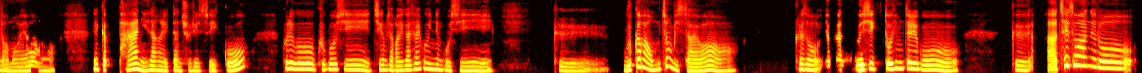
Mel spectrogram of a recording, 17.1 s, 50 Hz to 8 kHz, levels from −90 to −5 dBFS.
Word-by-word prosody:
넘어요. 155 -2 -4 1.0
그러니까 210 -3 +1 0.2
반 215 +1 +3
이상을 180 +1 0
일단 160 0 -4
줄일 160 0 -6
수 160 +1 -10
있고 170 - 0 0.5
그리고 230 -3 +3
그곳이 200 -4 -1
지금 200 +5 -2
저희가 185 0 -1
살고 235 +2 -1
있는 215 -3 +1
곳이 165 -2 -3 0.9
그 155 +5 -7 0.4
물가가 245 - +4
엄청 215 - -1
비싸요. 165 -2 -1 0.8
그래서 210 -2 +1 0.2
약간 200 +2 -4 0.2
외식도 225 +2 +5
힘들고 195 -9 +2 0.7
그 180 -3 -3 0.3
아 - - +5
최소한으로 330 -9 +2
195 Hz, 215 characters per minute, -20 LUFS, 170-230 Hz, 1.0 s, 외식도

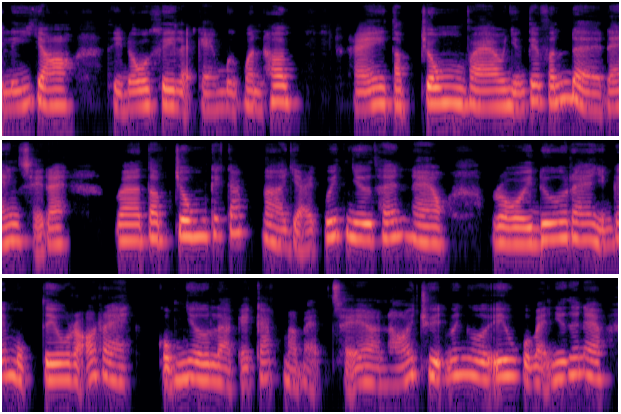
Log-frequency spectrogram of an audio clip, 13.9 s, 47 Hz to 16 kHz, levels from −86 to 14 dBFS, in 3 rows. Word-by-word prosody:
lý 165 +1 -3
do 185 -3 +2 0.2
thì - - -6
đôi 170 +3 +1
khi 180 -1 +2
lại 165 - -5
càng 155 0 -8
bực 160 -2 -8
mình 175 -2 -4
hơn. 215 +3 +3 0.4
Hãy 180 +4 0
tập 180 - -1
trung 200 0 +5
vào 175 -2 0
những 165 -3 -1
cái 220 - +1
vấn 215 +3 0
đề 165 -11 +1
đang 180 +6 -2
xảy 205 - -6
ra 180 +1 -2 0.4
và 210 0 +2
tập 220 +1 +1
trung 245 -1 +7
cái 265 - -4
cách 290 0 -3
mà 205 -5 -2
giải 155 -1 -6
quyết 245 +3 +2
như 220 -3 +6
thế 225 0 +1
nào, 200 -7 -2 0.3
rồi 180 -1 +3
đưa 215 +5 +5
ra 220 -2 -1
những 170 -5 -2
cái 225 - -4
mục 195 -7 -1
tiêu 195 0 +5
rõ 200 +3 -1
ràng, 200 -7 -3 0.2
cũng 175 +4 -1
như 205 -3 +2
là 175 -3 -2
cái 160 +1 -8
cách 215 +1 -8
mà 190 - -8
bạn - - -13
sẽ, - - -6
à, 175 -1 -4
nói 165 +8 -6
chuyện 215 -5 +2
với 235 - 0
người 230 -4 +1
yêu 230 +1 +4
của 180 - 0
bạn 175 +1 -4
như 210 +2 +1
thế 250 - 0
nào. 230 -4 -2
195 Hz, 260 wpm, -21 LUFS, 175-220 Hz, 0.4 s, trung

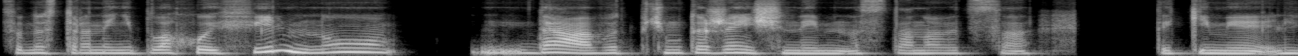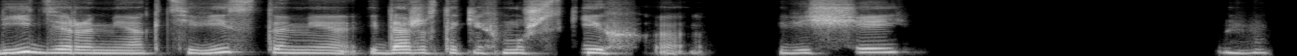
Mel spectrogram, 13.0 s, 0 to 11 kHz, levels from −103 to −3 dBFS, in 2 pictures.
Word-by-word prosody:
с - - -16
одной 185 0 -2
стороны 180 +2 -3
неплохой 175 +1 -1
фильм, 240 - +3
но, 235 +2 +2 0.4
н-да, 195 -3 +2
вот 170 -1 -5
почему-то 185 +3 -1
женщины 170 -4 +3
именно 160 -1 -2
становятся 165 -1 -6 0.6
такими 160 -1 0
лидерами, 185 -1 +3
активистами 185 +1 -2
и 180 - -5
даже 190 +2 +4
в - - -5
таких 185 -3 -5
мужских, 185 +2 0
э, - - -10 0.5
вещей. 220 +6 +1 1.5
Мгм. 195 -1 -7
180 Hz, 105 wpm, -23 LUFS, 165-200 Hz, 1.5 s, даже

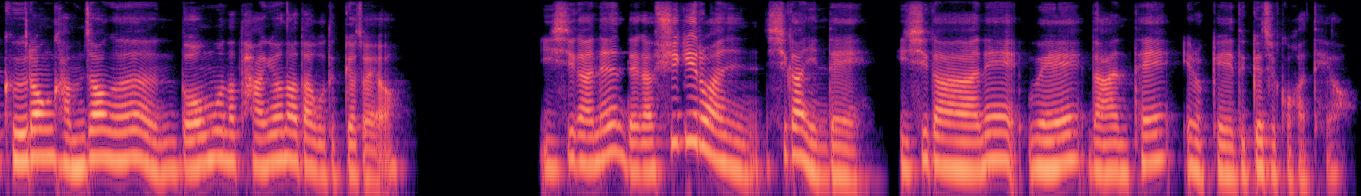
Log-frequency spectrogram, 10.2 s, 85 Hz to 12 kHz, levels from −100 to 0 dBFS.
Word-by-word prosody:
그런 225 +2 +4
감정은 205 -3 +2
너무나 200 +4 +1
당연하다고 190 -3 0
느껴져요. 155 +1 -5 1.0
'이 180 - -7
시간은 210 +6 -1
내가 165 -2 0
쉬기로 330 - +3
한 175 -7 -1
시간인데 150 - -1 0.2
이 175 - -5
시간에 185 +2 +1
왜 180 +4 +1
나한테?' 175 +6 -2
이렇게 160 -3 -4
느껴질 160 0 -3
것 155 - -11
같아요. - - -12
180 Hz, 290 characters per minute, -24 LUFS, 165-210 Hz, 1.0 s, 그런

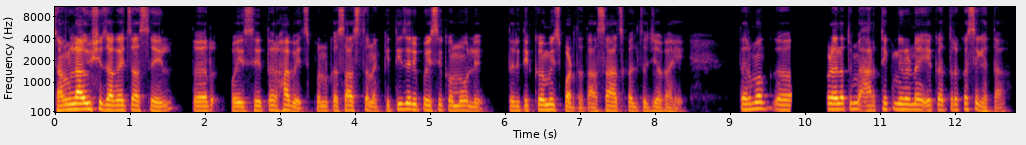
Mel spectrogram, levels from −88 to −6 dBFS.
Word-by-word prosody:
चांगलं 160 +5 +6
आयुष्य 180 +1 +7
जगायचं 150 0 +3
असेल 135 +2 -1 0.3
तर 135 +1 +1 0.2
पैसे 130 +2 0
तर 150 -1 0
हवेच 145 -2 0
पण 135 0 -3
कसं 140 +2 0
असतं 145 -1 -3
ना 125 - -3
किती 155 +5 -2
जरी 175 -2 +4
पैसे 155 0 0
कमवले 140 -4 -1 0.4
तरी 135 -1 -2
ते 150 - 0
कमीच 160 0 +3
पडतात, 115 -4 -3
असं 120 +4 -3
आज-कालचं 130 -1 -3
जग 120 0 -4
आहे. 105 -3 -7 0.8
तर 170 0 +2
मग 195 +1 0
अ, 155 -1 +1 0.5
वेळेला 175 0 +7
तुम्ही 185 0 -1
आर्थिक 145 +7 -4
निर्णय 165 -2 +2
एकत्र 160 +1 -3
कसे 180 +1 0
घेता? 115 -4 -6
145 Hz, 160 wpm, -22 LUFS, 130-165 Hz, 0.8 s, आयुष्य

